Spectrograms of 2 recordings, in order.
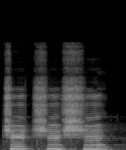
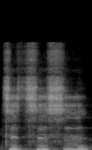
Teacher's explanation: Some people like to really emphasize the tongue rolling, zhi, chi, shi. Others have more flat tongues, and they say zi, ci, si, which can confuse some people because that's basically how you pronounce the dental sibilant initials, which we're going to cover next.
